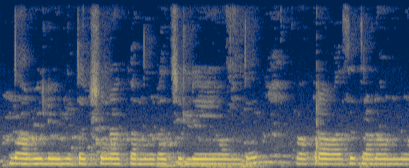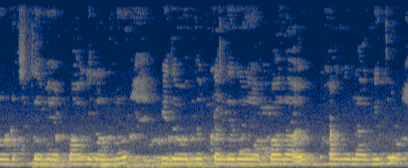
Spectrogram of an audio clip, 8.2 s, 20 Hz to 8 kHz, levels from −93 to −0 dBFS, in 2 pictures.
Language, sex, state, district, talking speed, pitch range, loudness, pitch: Kannada, female, Karnataka, Dakshina Kannada, 110 wpm, 225-235 Hz, -15 LUFS, 230 Hz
